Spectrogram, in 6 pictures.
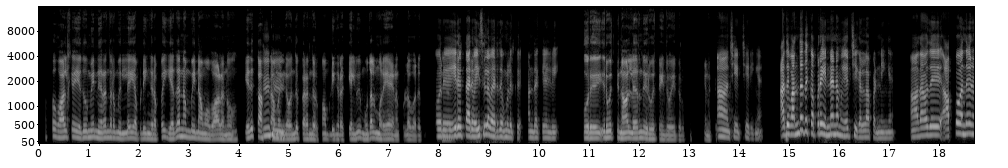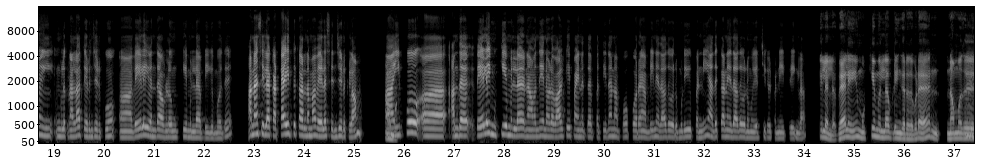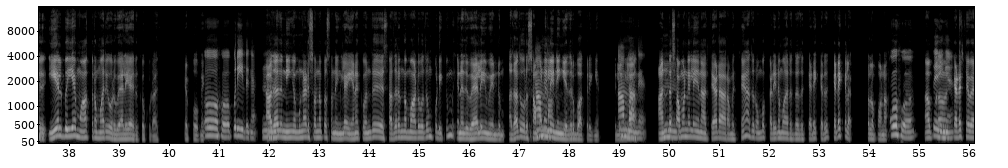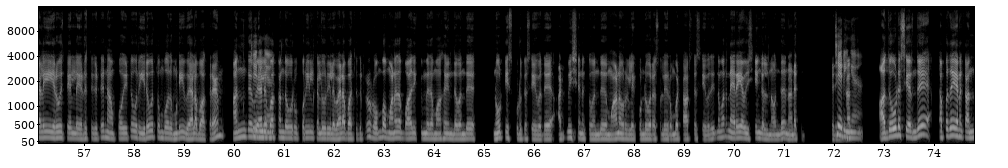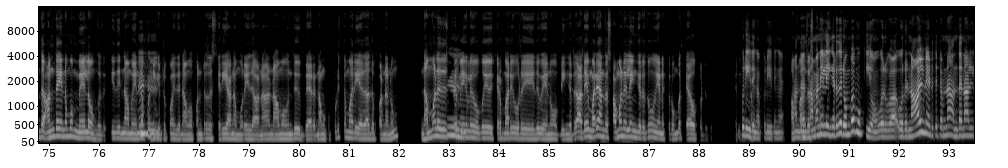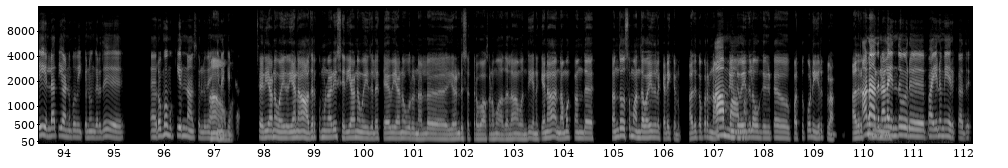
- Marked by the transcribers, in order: other background noise; "வாழ்க்கையில" said as "வாழ்க்கை"; unintelligible speech; "கட்டாயத்தின்" said as "கட்டாயத்து"; "பாத்துக்கிட்ருக்கப்ப" said as "பாத்துக்கிட்டுற"; drawn out: "நல்ல"; other noise
- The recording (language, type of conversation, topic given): Tamil, podcast, வேலைக்கும் வாழ்க்கைக்கும் ஒரே அர்த்தம்தான் உள்ளது என்று நீங்கள் நினைக்கிறீர்களா?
